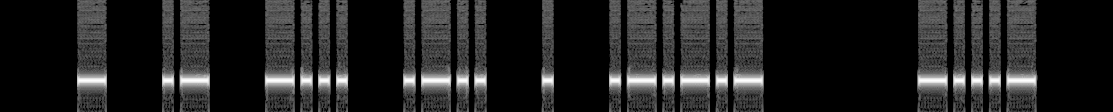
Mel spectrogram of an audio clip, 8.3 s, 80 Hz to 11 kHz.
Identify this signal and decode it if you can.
Morse code, heard as a keyed tone, about 18 wpm, spaced as for 12 wpm, 1000 Hz. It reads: TABLE. <BT>
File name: qotdfiles / 12wpm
